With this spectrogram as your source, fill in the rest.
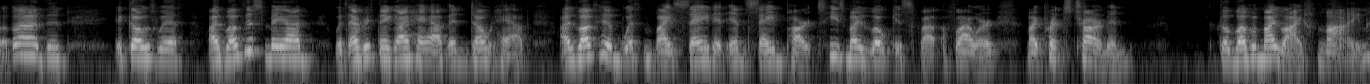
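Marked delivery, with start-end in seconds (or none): none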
